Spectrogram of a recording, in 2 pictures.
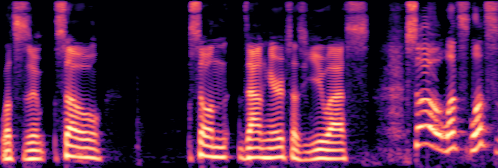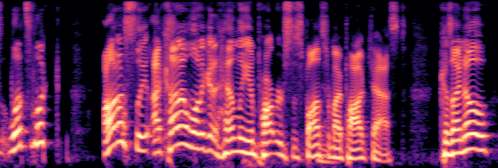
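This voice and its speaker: A man hosting a podcast, joking crudely and sarcastically in casual chat, often jumping into a high mocking pitch. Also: wildly swooping pitch, normal speed, a bit bright, no room sound, studio quality. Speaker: podcast host.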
